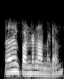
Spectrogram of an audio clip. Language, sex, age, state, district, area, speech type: Tamil, female, 45-60, Tamil Nadu, Sivaganga, urban, conversation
